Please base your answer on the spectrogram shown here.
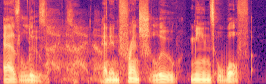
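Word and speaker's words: loup: Lou and in French Lou means wolf spelled l u p but the p is silent so that's a bit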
